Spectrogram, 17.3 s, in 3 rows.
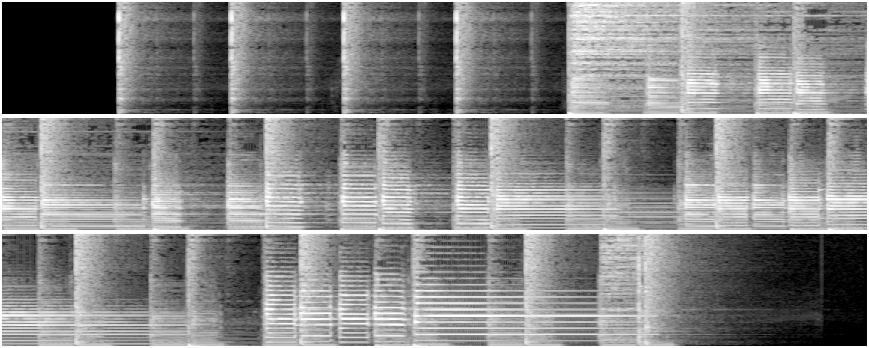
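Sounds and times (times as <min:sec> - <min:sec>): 
blues music: 0:03.8 - 0:16.1.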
